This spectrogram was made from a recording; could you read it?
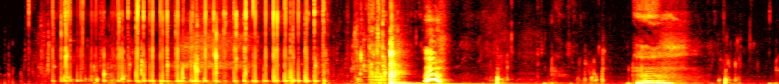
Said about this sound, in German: Hörsturz für jeden gerade wahrscheinlich, ne? Ich bin gerade mit der Flasche gegen das Mikrofon gekommen. Hoffentlich nimmt das Mikrofon noch auf, das ist ja jetzt die Frage.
